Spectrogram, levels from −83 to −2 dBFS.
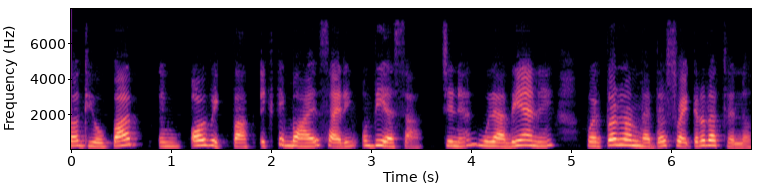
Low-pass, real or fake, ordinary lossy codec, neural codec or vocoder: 7.2 kHz; fake; none; codec, 16 kHz, 0.5 kbps, FunCodec, trained on LibriTTS, 25 frames a second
